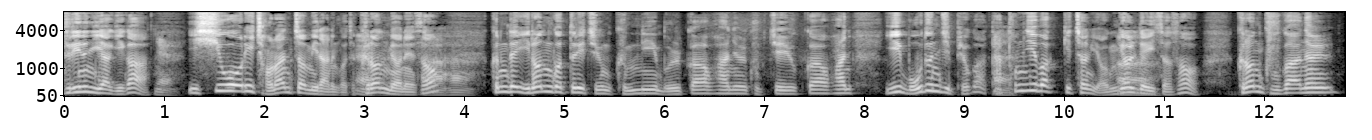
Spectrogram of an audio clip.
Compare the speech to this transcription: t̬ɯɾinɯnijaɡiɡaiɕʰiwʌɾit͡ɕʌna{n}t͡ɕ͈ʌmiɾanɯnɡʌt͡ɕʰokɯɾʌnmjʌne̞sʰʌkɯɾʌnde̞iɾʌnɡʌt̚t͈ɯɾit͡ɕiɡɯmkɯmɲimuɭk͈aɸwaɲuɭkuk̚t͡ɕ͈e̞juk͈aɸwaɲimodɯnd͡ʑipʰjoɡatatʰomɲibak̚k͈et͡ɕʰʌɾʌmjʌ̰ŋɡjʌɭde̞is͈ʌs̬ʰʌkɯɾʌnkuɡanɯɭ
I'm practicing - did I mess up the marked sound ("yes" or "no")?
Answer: no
